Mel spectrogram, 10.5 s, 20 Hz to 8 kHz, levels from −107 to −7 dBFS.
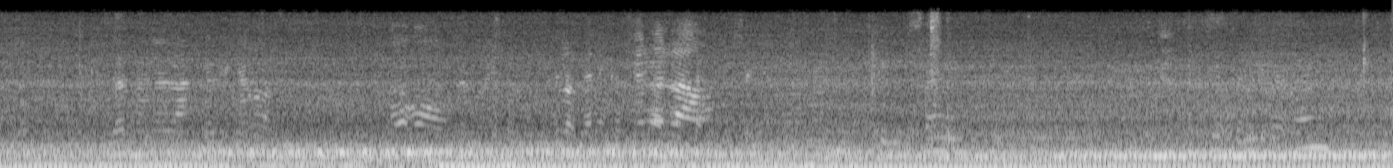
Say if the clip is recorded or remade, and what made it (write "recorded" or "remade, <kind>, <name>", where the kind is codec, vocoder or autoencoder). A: recorded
